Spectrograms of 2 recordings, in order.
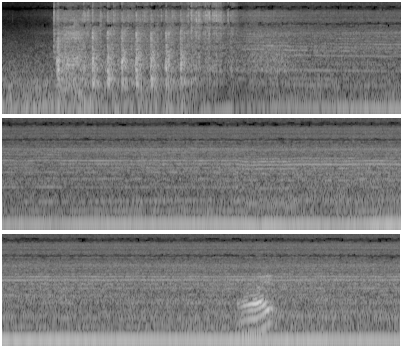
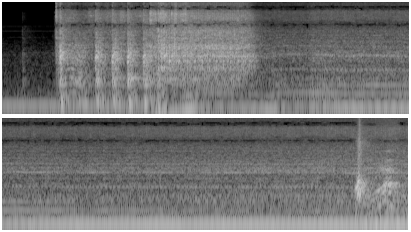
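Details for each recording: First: Honda Accord, first start after the VTC actuator was replaced to fix an early-morning startup rattle: about two seconds of cranking, then a smooth, even idle with no rattle. The repair was successful. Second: Honda Accord cold morning start: a loud clattering rattle for one or two seconds, then a steady idle; a worn VTC actuator on the intake cam that does not hold oil pressure.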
